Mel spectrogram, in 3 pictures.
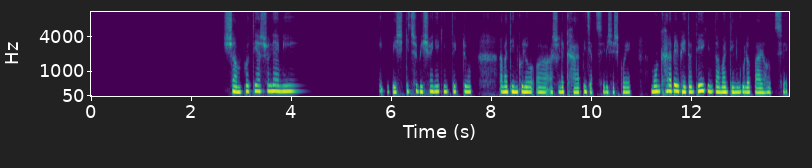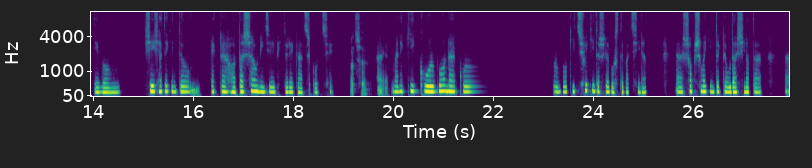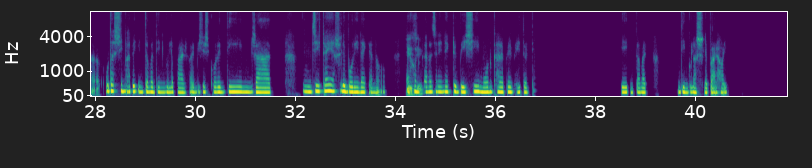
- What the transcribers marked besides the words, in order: distorted speech; static
- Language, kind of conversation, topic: Bengali, advice, বহু ডিভাইস থেকে আসা নোটিফিকেশনগুলো কীভাবে আপনাকে বিভ্রান্ত করে আপনার কাজ আটকে দিচ্ছে?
